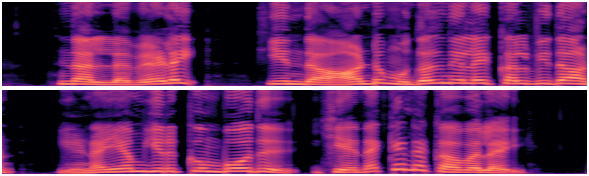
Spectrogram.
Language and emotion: Tamil, happy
